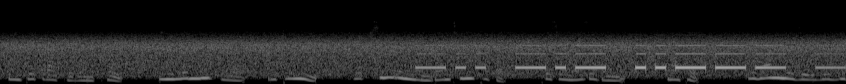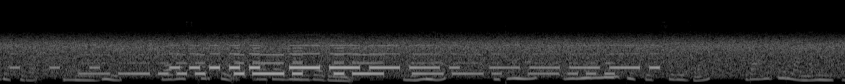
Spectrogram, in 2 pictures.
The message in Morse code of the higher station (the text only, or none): DK2NEE 599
